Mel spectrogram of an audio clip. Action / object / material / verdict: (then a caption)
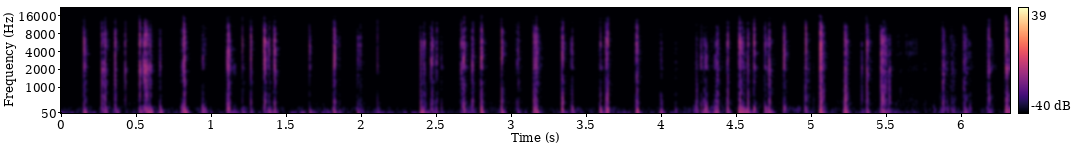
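scrape / plastic rice paddle / plastic / none. Fingernails scratch the textured surface of a small, solid white plastic rice paddle held in the hand. They make a rapid, uneven run of dozens of short, dry, crisp scratches that are bright and hissy, with no ringing between strokes.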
